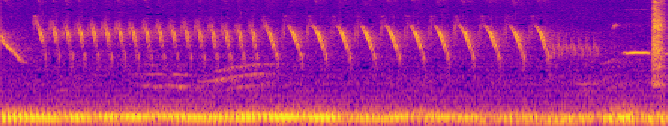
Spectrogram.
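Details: Murai singing to draw a reply from another bird: a fast series of about twenty repeated high sweeping notes, evenly spaced, ending with a sharp click, over steady low hum.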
